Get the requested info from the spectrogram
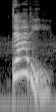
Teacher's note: the D is between vowels so the sound can be flapped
